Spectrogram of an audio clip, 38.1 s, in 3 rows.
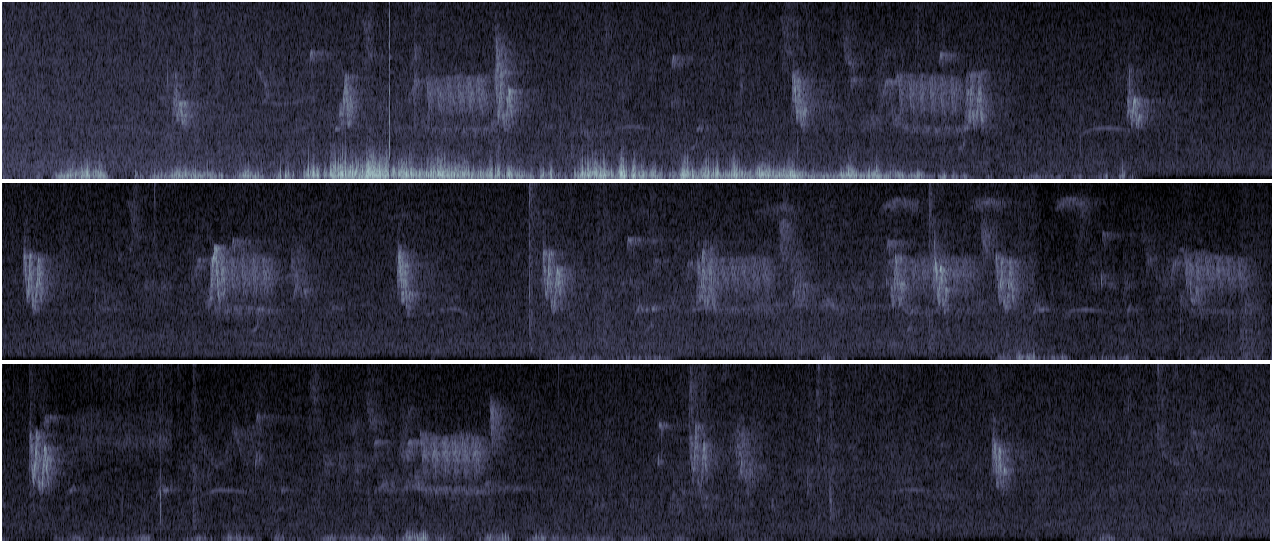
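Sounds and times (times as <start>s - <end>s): low bumps of wind or handling: 0.0s - 9.6s
leaves rustling: 0.0s - 38.0s
birds calling with trills: 1.7s - 5.5s.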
